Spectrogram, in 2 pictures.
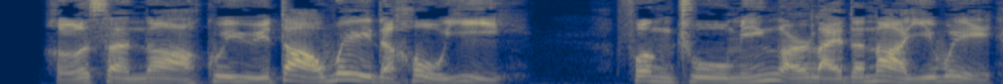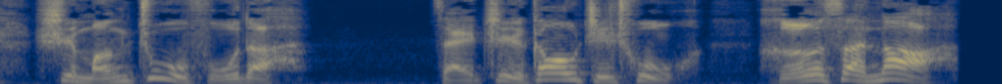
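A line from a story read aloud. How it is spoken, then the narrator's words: Crowd shouting. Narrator (Chinese): 前行后随的人群呼喊说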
